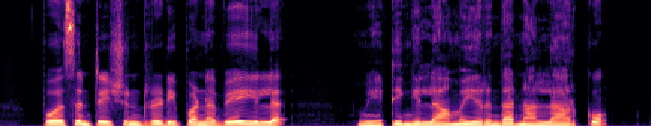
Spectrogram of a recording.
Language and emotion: Tamil, sad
